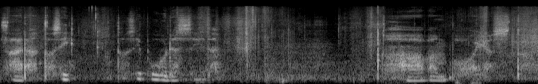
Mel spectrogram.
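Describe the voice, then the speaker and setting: Noticeable background noise fills the clip. Over it comes a whisper. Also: woman. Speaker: ASMR creator playing a nurse. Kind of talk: ASMR nurse roleplay. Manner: soft-spoken, whispering.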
